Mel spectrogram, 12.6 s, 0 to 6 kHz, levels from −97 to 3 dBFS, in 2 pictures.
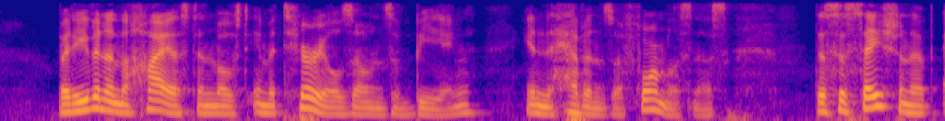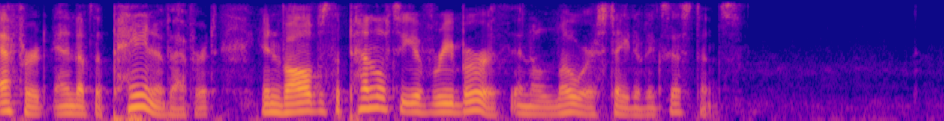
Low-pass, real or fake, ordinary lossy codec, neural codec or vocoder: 5.4 kHz; fake; AAC, 48 kbps; codec, 16 kHz, 4 kbps, FreqCodec, larger model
